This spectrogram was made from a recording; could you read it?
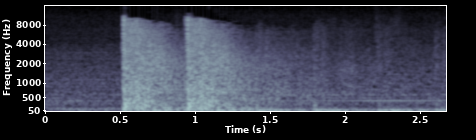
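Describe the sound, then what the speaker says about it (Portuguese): Two sharp gunshots fire about half a second apart while shooting a zombie in the survival game Last Day on Earth, each crack loud and near with a decaying tail, followed by a low background hum. "Daqui já tô atirando o primeiro zumbi"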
